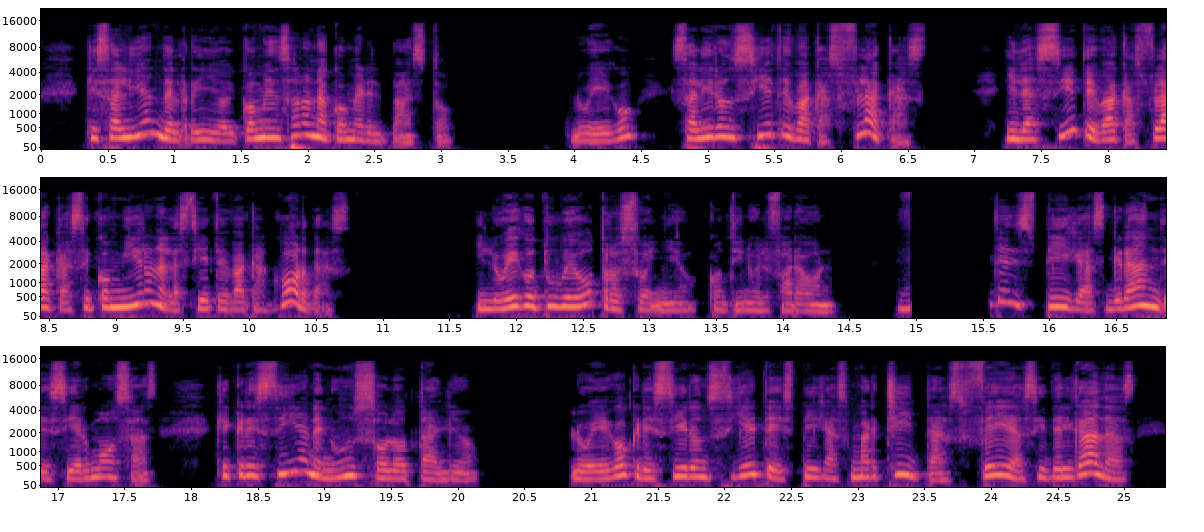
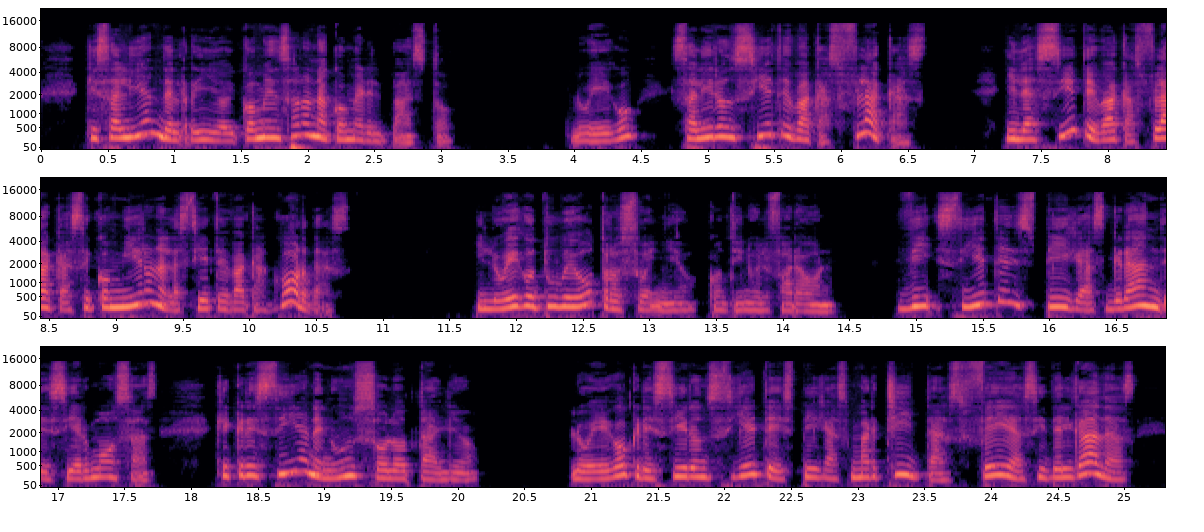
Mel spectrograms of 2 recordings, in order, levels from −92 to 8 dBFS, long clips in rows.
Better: second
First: audio cutting out; at 15 s for 0.5 s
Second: none

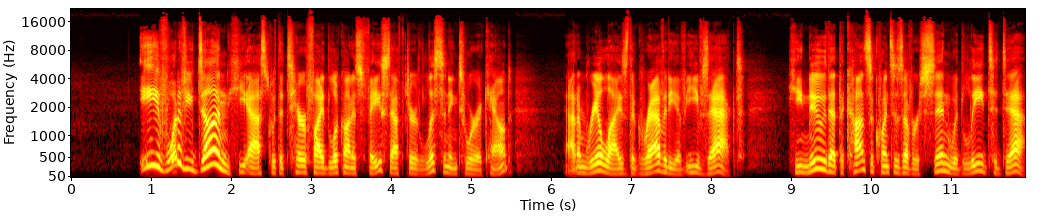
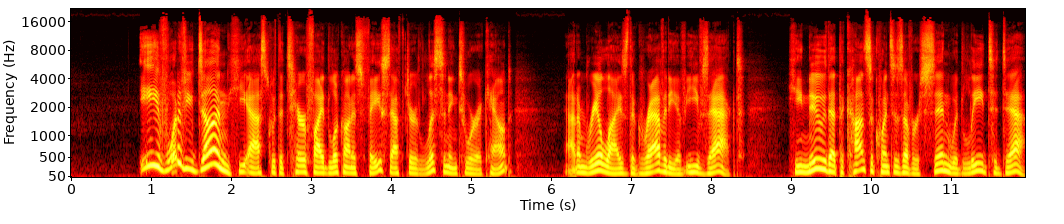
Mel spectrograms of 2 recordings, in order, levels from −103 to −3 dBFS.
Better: second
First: thin; somewhat; fading below 450 Hz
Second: none

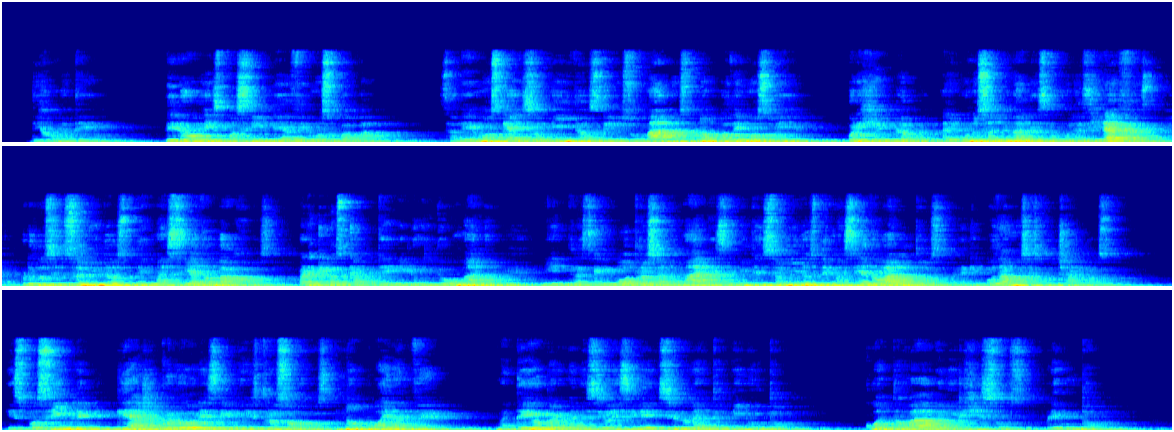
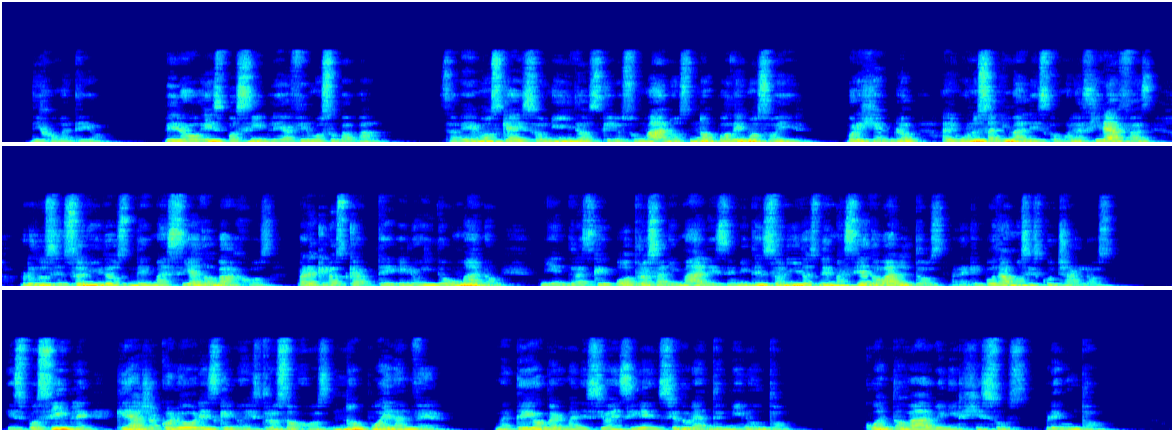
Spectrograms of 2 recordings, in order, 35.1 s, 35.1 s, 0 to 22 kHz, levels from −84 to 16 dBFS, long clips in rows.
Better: second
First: room echo; strong; dies away in 1.4 s // off-mic speech; far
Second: room echo; slight; dies away in 0.3 s // off-mic speech; far

